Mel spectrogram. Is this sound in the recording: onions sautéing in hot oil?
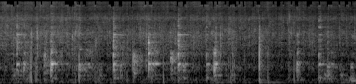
yes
